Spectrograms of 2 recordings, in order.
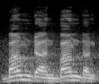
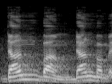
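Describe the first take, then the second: First: বাম ডান in paired, falling beats, starting on বাম; reversed two-beat rhythm. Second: ডান বাম in paired, falling beats; two-beat rhythm. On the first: Teacher swapping the order for students, বাম ডান in marching rhythm. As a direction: chant বাম ডান as if keeping step. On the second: Teacher showing metre to students, ডান বাম in marching rhythm. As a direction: chant ডান বাম as if keeping step. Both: Shown as a demonstration. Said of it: "এরকম ছন্দ মিলবে".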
